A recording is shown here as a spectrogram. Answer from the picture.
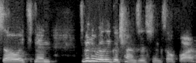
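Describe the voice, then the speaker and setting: Someone with an American accent talks at a fairly quick pace in a somewhat breathy voice. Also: woman. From Texas, San Antonio. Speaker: student newspaper editor. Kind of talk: interview. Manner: fast; animated.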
